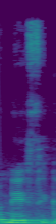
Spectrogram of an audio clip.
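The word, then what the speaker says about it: gneissic: और ये इसको नेसिक बोलते हैं, नेसिक रॉक्स भी यहाँ पे बुंदेलखंड पे मिलते हैं, जी साइलेंट होता है, ठीक है इसका।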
